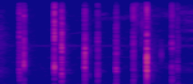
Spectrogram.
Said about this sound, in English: Let's give her a little round of applause.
